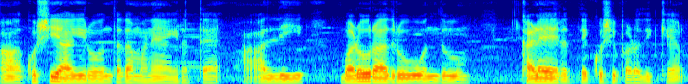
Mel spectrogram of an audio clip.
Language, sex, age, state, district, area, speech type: Kannada, male, 18-30, Karnataka, Davanagere, rural, spontaneous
